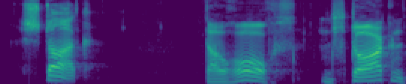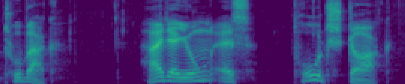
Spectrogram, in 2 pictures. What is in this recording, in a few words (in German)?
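"schdoargk", Wittlicher Wörterbuch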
